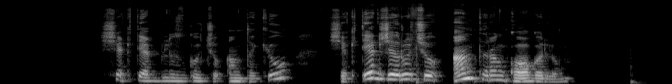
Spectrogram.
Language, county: Lithuanian, Utena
